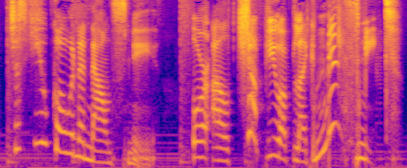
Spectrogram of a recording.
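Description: A woman's voice: high-pitched, wildly swooping pitch, normal speed, music in the background, pitched above the performer's own voice, exaggerated voice. A woman voicing a bold, wily male storybook cat with a theatrical, commanding and sly manner. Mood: cocky, insistent. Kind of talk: children's storybook character voice.

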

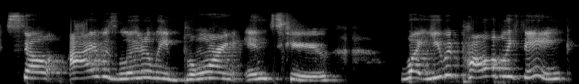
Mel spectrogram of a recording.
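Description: A woman from Puerto Rico telling her personal story as an interview guest, earnest and animated, laughing now and then. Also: sits high, slow pace, slight background noise, poor audio.

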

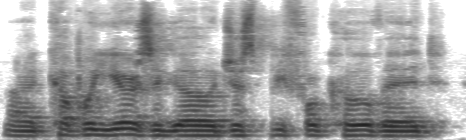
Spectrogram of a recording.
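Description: Middle aged french guy as interview guest, native french speaker, medium pitched voice, chatty rambling anecdote style. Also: level tone, fairly quick, a little mellow. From France. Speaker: guest, investment research executive. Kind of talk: conversational interview answers.

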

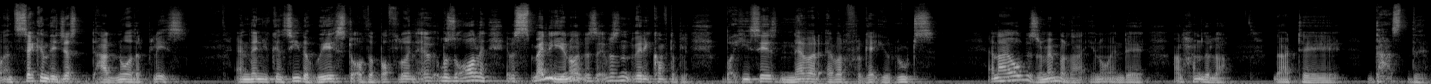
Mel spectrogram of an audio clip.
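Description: A man, being interviewed and speaking haltingly with many restarts; English is his third language. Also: medium pitch, gravelly, darkish tone, slightly rough. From Pakistan. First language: Punjabi or other regional language; Urdu second, English third. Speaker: guest. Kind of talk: casual interview.

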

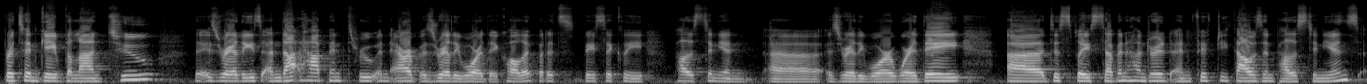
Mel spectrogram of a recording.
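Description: Smooth-voiced woman explaining history. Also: deep voice, moderate pace. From born in Kuwait, raised in California. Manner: steady, explanatory. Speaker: podcast guest.

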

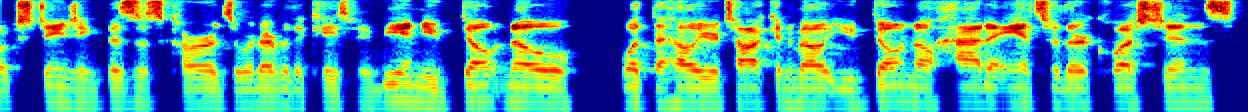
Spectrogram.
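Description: A man's voice: medium pitch, a bit bright. A young man from California answering interview questions confidently, explaining how he got started and acting out the conversations he had. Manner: confident, explanatory, acts out quoted dialogue. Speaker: guest real estate investor.

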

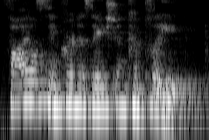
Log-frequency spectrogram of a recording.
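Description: An actress playing a calm, impersonal computer security system in an audio drama, making flat announcements. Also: female voice, on the low side, normal speed, roomy sound, a little hiss or hum, lightly acted.

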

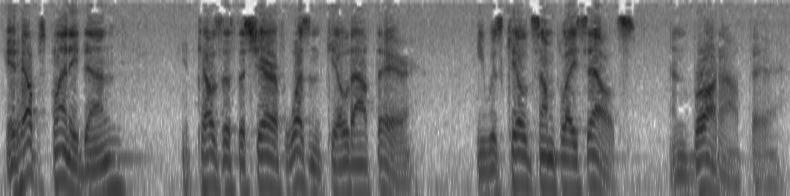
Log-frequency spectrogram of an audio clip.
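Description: A steady, shrewd Texas Ranger. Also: male voice, on the low side, measured pace. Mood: calm, probing. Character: calm shrewd male Texas Ranger investigator. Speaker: lead actor. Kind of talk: 1950s radio drama acting. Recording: dull old radio recording with faint hiss.

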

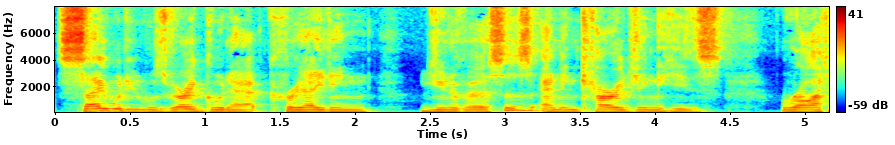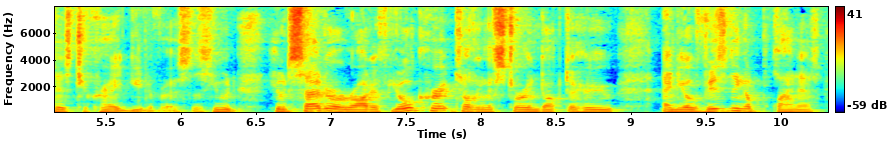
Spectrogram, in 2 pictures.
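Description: A man's voice: a little high, fairly even intonation, a little fast, darkish tone. A man co-hosting a podcast, discussing a book casually in an analytical, opinionated way with emphatic repetition. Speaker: podcast co-host.

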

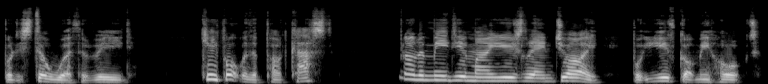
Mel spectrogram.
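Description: A man's voice: fairly high pitch, big pitch swings, measured pace, no room sound. A middle-aged man reading scripted narration and listener letters aloud as a podcast host.

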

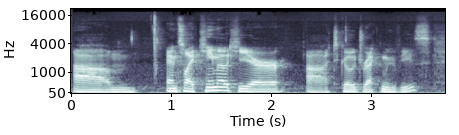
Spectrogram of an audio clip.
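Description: A man's voice: on the low side, lively intonation, moderate pace, smooth. A Canadian man in his thirties, a filmmaker talking in a reflective, earnest way with many fillers in a casual podcast interview. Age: 30s. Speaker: documentary filmmaker guest.

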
